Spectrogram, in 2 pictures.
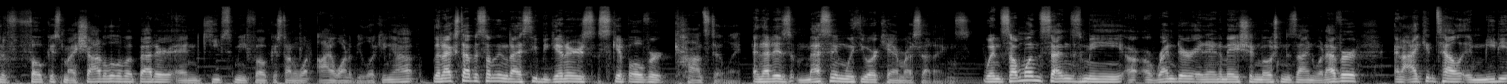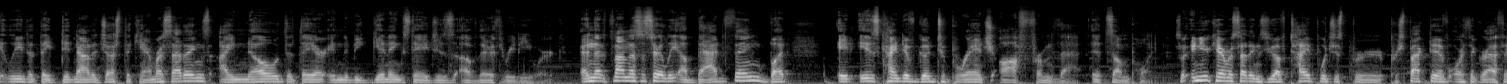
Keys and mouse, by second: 0.1 shift+f, 3.1 ctrl+drag, 3.3 ctrl+middle click, 28.3-30.1 drag.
